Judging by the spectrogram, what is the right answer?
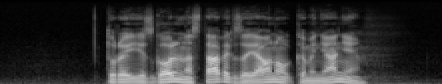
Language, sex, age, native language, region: Slovenian, male, 30-49, Slovenian, Central Slovenia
